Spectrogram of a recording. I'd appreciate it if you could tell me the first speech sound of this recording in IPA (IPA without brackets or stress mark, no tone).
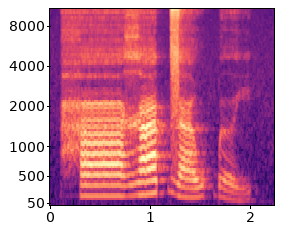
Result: h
